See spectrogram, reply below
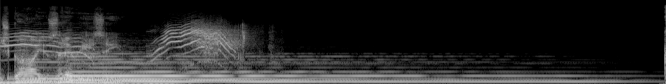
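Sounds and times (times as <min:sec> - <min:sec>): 
speech: 0:00.0 - 0:01.9
tomcat howling meow: 0:01.5 - 0:02.8.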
